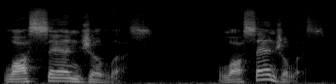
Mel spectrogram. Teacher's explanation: in that second word the first syllable is stressed the g is going to sound more like a j and the second and third syllable have that uh that schwa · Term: schwa sound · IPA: lɔs ˈæn dʒə ləs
